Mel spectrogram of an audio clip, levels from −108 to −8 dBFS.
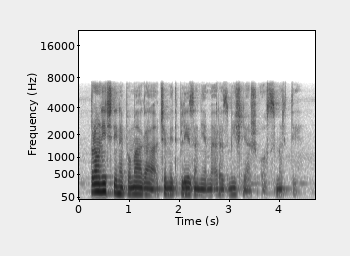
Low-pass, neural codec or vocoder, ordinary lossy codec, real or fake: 7.2 kHz; none; none; real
